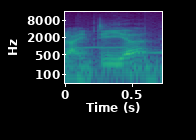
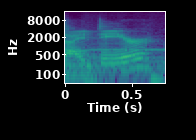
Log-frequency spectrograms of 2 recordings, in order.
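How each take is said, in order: First: The word ends in a vowel with no R. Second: The word ends with an added R sound. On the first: "someone might put the R on the end of the word idea" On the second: "where it becomes idea"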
